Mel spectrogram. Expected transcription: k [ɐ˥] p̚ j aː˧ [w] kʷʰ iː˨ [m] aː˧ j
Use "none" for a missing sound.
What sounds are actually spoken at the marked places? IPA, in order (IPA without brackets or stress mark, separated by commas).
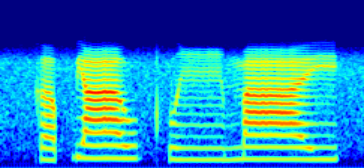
ɐ˨˥, w, m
